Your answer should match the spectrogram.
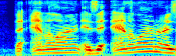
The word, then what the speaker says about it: aniline: And since it goes through a more That's how you natural pronounce it, process, aniline.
